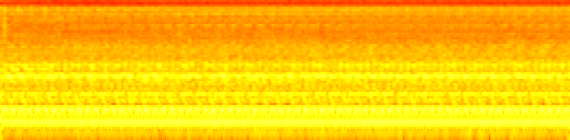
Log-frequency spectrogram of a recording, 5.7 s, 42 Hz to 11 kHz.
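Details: Renault Trafic 2 phase 2, 2.0 dCi M9R 780 diesel, cold idle after replacing a failed PCV valve (fault: lack of power, high fuel use): even, steady clatter with a regular beat, no misfire or stumble; runs much better.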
